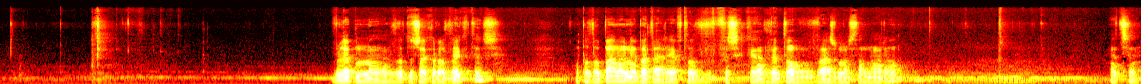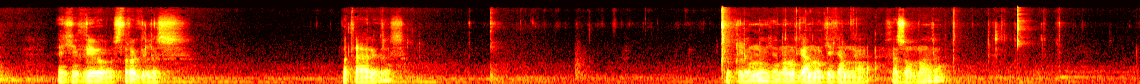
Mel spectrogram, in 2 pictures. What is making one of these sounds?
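A plastic cap clicks on and off a small handheld device.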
